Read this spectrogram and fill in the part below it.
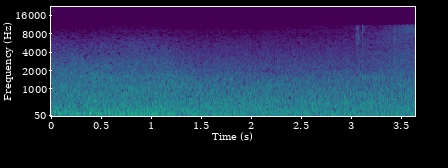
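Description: Continuous rushing water from a waterfall in the video game Anthem, a steady broadband roar heard alone and close, with no voices.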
